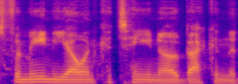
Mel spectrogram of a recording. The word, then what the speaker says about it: Firmino: with a ch, and then he was also pronouncing Firmino as Firmino, which is just a classic error that always gets done. And then they said Coutinho. So it's Firmino and Coutinho back in the day.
